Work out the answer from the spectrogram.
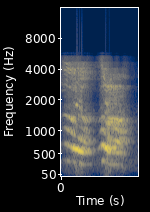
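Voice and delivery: high strained grunts of toppling backwards; demonstrated falling grunts. Shown as a demonstration. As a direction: act out losing balance with two grunts. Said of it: "let me show you what it is".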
